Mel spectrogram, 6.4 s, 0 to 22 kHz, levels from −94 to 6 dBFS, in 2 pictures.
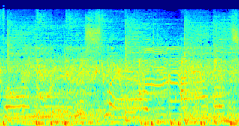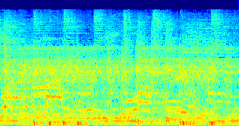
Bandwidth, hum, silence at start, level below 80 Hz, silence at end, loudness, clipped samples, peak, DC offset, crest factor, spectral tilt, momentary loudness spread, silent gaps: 16.5 kHz; none; 0 s; -30 dBFS; 0 s; -19 LUFS; under 0.1%; -4 dBFS; under 0.1%; 16 dB; -4.5 dB/octave; 2 LU; none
